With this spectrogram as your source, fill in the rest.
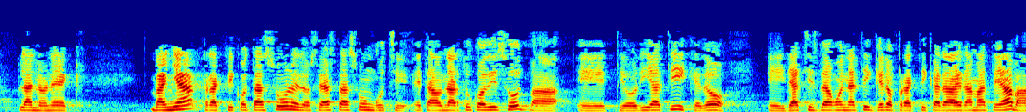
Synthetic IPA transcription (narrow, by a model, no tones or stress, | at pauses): plano̞ne̞k | bajɲapɾak̚t̪iko̞t̪asune̞ð̞o̞se̞ast̪asuŋɡut͡ʃiʔe̞t̪ao̞naɾt̪uko̞ð̞isut̪̚bat̪e̞o̞ɾiat̪ike̞ðo̞ | iðat͡sizd̪aɣ̞o̞enat̪ik̚ɡe̞ɾo̞pɾak̚t̪ikaɾae̞ɾamat̪e̞aβa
